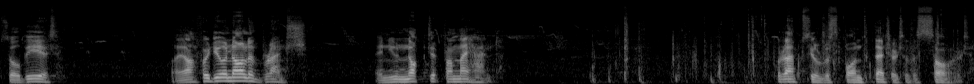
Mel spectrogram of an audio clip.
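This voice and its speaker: Game villain: deep-ish, persuasive colonial official, grand speechmaker with menace, faint ambience behind. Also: male voice, expressive, normal speed, fairly bright tone, reverberant, slight background noise. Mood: cold, threatening. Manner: oratorical, persuasive. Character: scheming older colonial official, smooth orator turning threatening. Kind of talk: dramatic video game acting.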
